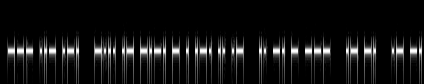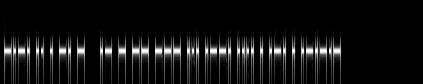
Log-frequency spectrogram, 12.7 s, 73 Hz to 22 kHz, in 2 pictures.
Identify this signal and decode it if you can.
Morse code, heard as a keyed tone, about 34 wpm, 700 Hz. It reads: OUR BACTERIA INTO AN ANCIENT ATMOSPHERE.
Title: A Sound Of Thunder 35wpm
